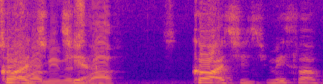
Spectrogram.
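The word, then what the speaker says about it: Kovačić: Pronounce it for me, Mislav. Yeah. Kovacic, Mislav Kovacic.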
